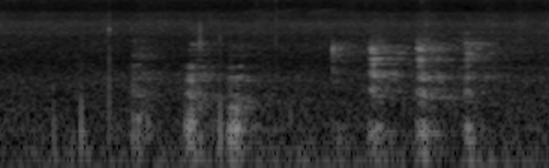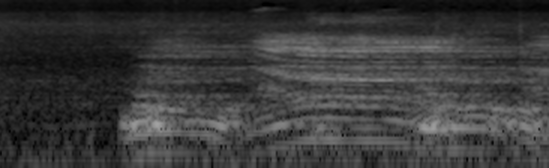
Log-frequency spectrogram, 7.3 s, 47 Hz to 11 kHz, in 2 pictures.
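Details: A red deer stag gives a deep, hoarse rutting roar that swells in and holds for several seconds, competing for dominance and mates in autumn forest and meadows, East Serbia, 28 September.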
